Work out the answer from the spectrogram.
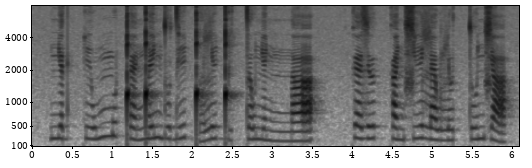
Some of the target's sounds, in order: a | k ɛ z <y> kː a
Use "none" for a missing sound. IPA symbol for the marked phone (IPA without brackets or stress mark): ʏ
